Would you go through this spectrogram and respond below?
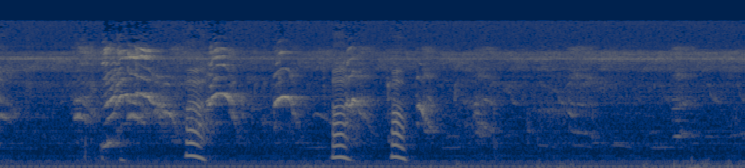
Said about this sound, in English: I was like, I don't even know what makes these sounds. Is that like a howling monkey? It sounds like it. Right? A howler monkey? Some kind of monkey.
